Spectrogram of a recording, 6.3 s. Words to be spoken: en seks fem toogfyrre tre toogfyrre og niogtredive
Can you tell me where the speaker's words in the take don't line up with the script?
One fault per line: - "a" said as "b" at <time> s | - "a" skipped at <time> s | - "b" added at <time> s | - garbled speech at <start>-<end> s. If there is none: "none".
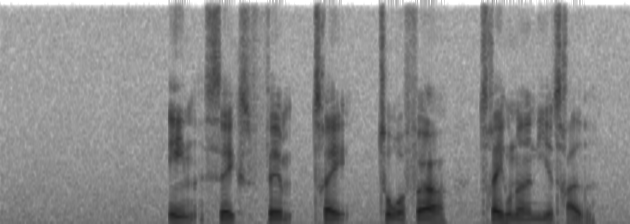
- "tre" added at 3.1 s
- "toogfyrre" said as "hundrede" at 5.0 s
